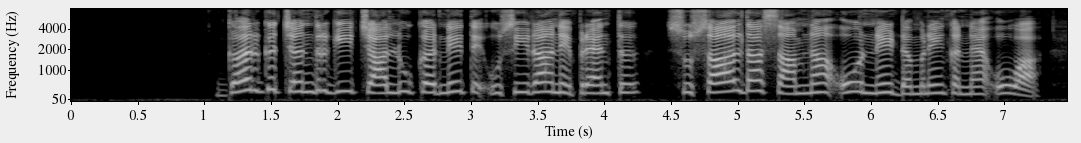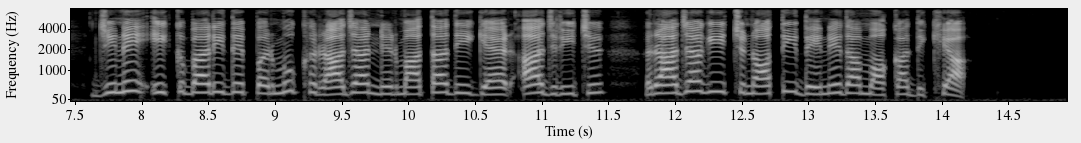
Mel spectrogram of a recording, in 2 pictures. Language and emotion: Dogri, neutral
